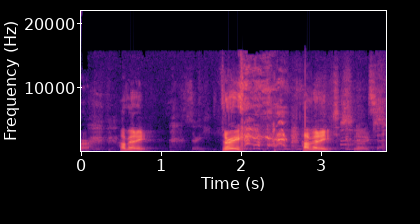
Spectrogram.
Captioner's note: laughter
